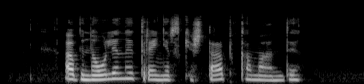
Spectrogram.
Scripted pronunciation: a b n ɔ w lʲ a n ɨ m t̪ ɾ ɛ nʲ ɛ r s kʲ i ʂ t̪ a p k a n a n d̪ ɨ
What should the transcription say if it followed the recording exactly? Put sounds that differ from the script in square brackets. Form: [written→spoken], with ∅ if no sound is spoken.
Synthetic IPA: a b n ɔ w lʲ [a→ɛ] n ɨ [m→∅] t̪ ɾ ɛ nʲ ɛ r s kʲ i ʂ t̪ a p k a [n→m] a n d̪ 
